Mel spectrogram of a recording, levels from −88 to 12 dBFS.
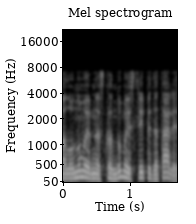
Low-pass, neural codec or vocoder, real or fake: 7.2 kHz; none; real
